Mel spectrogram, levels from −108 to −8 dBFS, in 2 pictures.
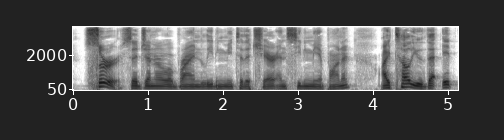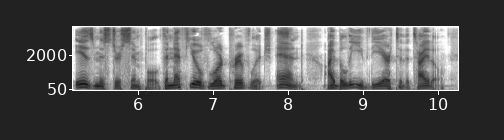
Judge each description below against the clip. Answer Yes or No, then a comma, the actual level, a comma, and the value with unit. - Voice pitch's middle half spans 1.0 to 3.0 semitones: No, average, 4.3 semitones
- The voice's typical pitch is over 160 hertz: No, low, 100 Hz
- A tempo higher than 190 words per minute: Yes, average, 200 wpm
